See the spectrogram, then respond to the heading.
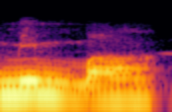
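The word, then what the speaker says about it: مِمَّا: Example, மின் மா என்று சொல்கிறதுக்கு பதிலாக மிம்மா. நினைச்சா என்ன, மின்மா மின்மா மின்மா என்று கொஞ்சம் உரமாக சொல்லி கொண்டு போகல, அது ஆட்டோமேட்டிக்காக மின்மாவமாக இருக்குதானே.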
